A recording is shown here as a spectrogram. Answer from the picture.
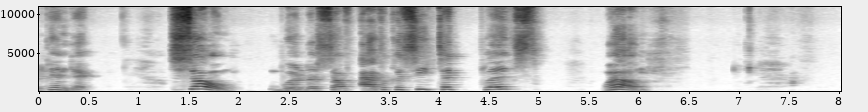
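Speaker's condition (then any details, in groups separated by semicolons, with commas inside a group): Cerebral palsy; wheelchair user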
